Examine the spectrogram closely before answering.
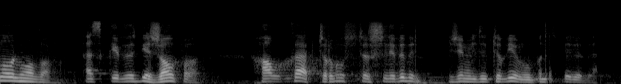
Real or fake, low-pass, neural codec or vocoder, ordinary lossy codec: fake; none; codec, 16 kHz, 0.5 kbps, X-Codec, HuBERT features, trained on balanced general audio; none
